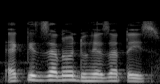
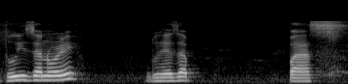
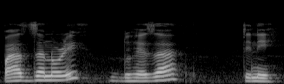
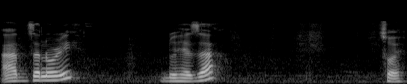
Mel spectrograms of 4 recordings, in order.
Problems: constant background noise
